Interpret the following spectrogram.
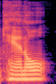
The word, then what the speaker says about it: Cannell: for coming on um Sean canel rhymes with YouTube channel uh wrote a book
